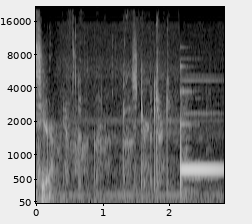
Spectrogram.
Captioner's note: team whispering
